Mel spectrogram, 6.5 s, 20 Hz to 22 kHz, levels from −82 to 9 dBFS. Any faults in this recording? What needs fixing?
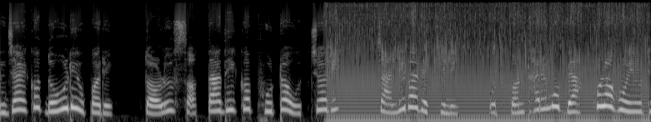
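Heavy coding damage runs through the whole speech clip: the upper spectrum sounds hollowed out and refilled with hiss, giving every syllable a breathy, grainy edge. That points to a likely cause in Bluetooth LC3 compression at a low rate, consistent with about 32 kbps and 10 ms frames. Unlike MP3-style artefacts, there is no swirly, warbling smear; the top end is replaced by noise, not garbled. To prevent it, raise the LE Audio bitrate or record over a wired path.

A mains buzz enters at 3.22 s and lasts to the end, fairly loud at roughly 10 dB below the speech. Its 60 Hz fundamental carries sharp harmonics reaching several kilohertz. Switching spikes from a dimmer, rectifier or unshielded cable arrive twice per mains cycle and produce this raspy, edgy tone. A plain ground-loop hum would sound smooth and low by comparison. 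To prevent it, use shielded, balanced cabling and keep dimmers and cheap power supplies off the audio circuit.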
